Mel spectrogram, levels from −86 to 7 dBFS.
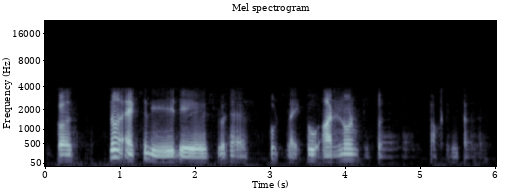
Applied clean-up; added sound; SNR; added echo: neural mask model DeepFilterNet 3.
